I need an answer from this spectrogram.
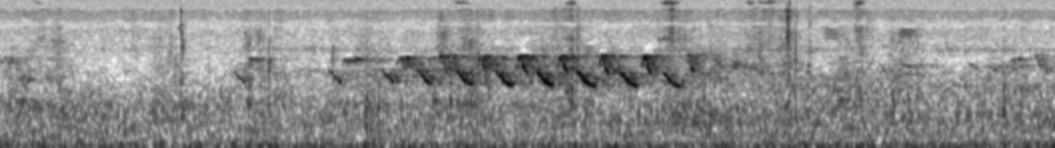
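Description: Near silence of open countryside, with a faint songbird trill of about a dozen quick down-slurred notes about two seconds in, lasting about two seconds.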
